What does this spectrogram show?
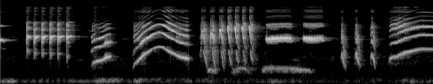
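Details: Pied myna in full varied song, used as a lure to get other birds singing: rapid stuttered notes, a rising-falling whistled arc, buzzy rattles and a low smooth whistle, with brief pauses between phrases.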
